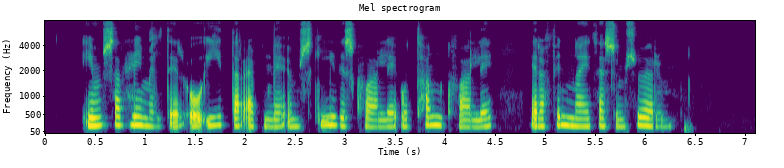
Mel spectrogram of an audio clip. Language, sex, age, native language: Icelandic, female, 20-29, Icelandic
